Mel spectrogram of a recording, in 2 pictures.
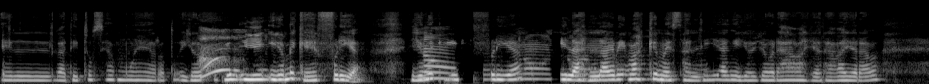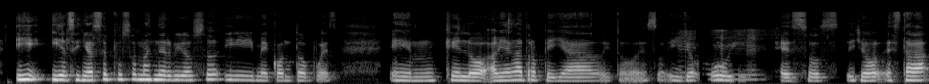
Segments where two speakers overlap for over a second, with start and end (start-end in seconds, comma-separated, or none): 4.2-7.2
